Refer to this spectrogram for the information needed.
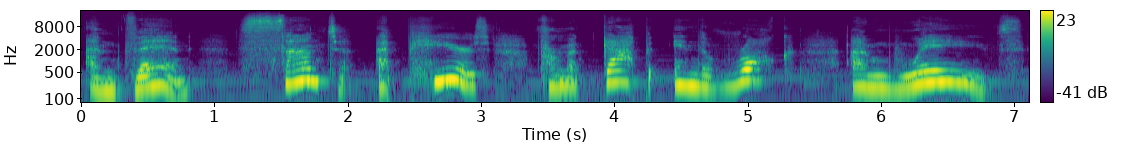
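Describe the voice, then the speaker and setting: A woman reading a children's picture book aloud in an expressive, measured bedtime storytelling manner. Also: on the high side, slightly rough, faint music behind.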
